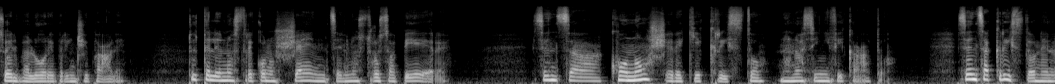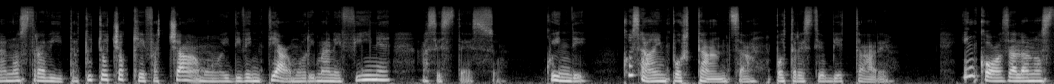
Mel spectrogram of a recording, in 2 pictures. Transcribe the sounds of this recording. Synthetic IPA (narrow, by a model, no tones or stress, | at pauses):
oilvaloːɾepɾint͡ʃipa̰ːlḛ | t̪ut̪ːelenɔst̪ɾekonoʃːɛnt̪seilnɔst̪ɾosapeːɾḛ | sɛnt̪sakʰonoʃːeɾek̟iɛkʰːɾist̪ononasːiɲːifikʰa̰ːt̪o̰ | sɛnt̪sakɾist̪onelːanɔst̪ɾaviːt̪at̪ut̪ːot͡ʃɔkːefːat͡ʃːaːmoed̪ːivent̪jaːmoɾimaːnefiːne | asːḛst̪ḛsːo̰ | kwind̪i | kɔːzaaimport̪ant̪sapot̪ɾest̪iobjet̪ːa̰ːɾḛ | iŋkɔːzalanɔst̪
